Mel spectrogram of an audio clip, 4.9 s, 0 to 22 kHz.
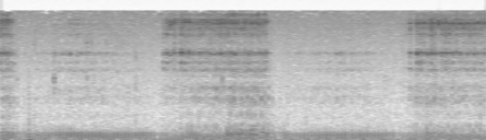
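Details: Deep, buzzing purr of Polina, a British Shorthair mother cat caring for three newborn kittens aged 3 days. The rumble runs unbroken, brightening briefly on each inhale and exhale every one to two seconds.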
